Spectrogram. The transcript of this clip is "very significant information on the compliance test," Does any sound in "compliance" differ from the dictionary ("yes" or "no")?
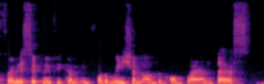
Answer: yes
